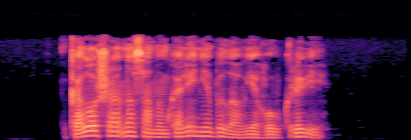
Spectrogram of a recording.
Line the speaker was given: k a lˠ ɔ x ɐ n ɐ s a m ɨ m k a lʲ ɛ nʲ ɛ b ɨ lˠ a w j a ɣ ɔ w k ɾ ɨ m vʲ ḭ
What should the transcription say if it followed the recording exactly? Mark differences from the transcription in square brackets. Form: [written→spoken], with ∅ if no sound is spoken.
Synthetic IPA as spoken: k a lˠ ɔ [x→ʂ] ɐ n ɐ s a m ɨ m k a lʲ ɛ nʲ ɛ b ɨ lˠ a w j a ɣ ɔ w k ɾ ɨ [m→∅] vʲ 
